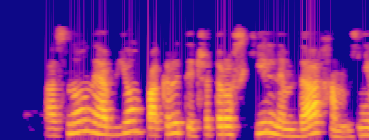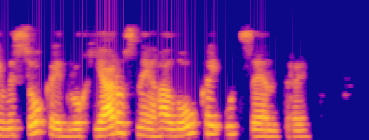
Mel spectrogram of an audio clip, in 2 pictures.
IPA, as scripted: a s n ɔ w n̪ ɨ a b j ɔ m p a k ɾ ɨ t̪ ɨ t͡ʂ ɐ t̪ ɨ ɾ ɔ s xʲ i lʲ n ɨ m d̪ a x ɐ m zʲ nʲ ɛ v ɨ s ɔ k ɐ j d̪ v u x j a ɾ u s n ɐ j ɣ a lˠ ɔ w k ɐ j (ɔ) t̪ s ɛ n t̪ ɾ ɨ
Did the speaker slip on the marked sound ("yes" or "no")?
yes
